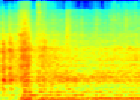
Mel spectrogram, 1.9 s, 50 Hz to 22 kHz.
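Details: Foxbody Mustang V8 after a one-day engine build: deep, steady idle with even low rumble and no valvetrain ticking or clatter.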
